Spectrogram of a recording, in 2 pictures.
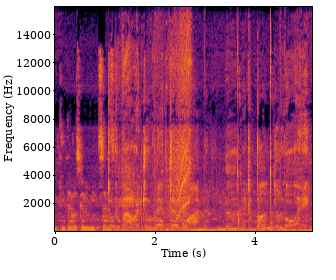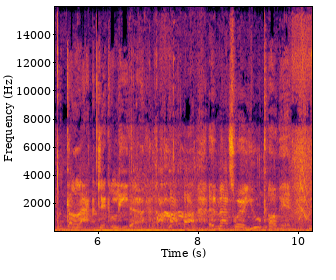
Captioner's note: laughs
